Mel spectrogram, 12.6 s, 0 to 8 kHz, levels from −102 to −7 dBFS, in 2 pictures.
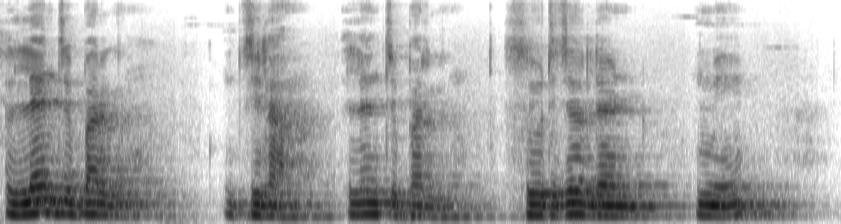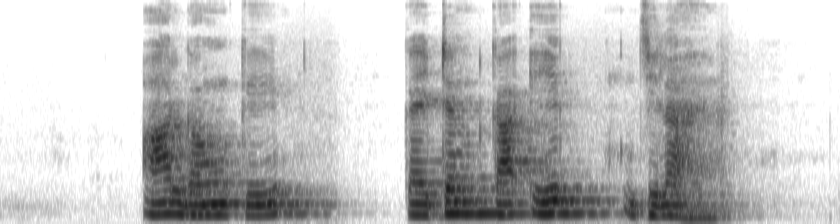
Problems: echo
